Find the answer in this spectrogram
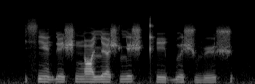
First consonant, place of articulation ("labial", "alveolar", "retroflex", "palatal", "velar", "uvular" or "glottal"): alveolar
